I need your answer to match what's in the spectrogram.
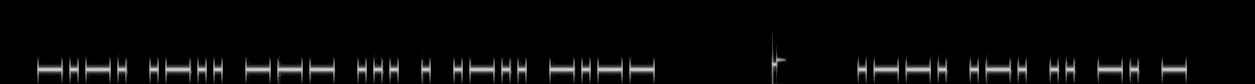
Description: Morse code, heard as a keyed tone, about 15 wpm, 700 Hz. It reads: CLOSELY PRINT
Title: Sentences from Top 1400 Words - New Word Drill - 15wpm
